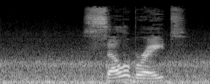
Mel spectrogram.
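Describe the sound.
Car interior noise while riding in a car, a steady low rumble running throughout beneath a voice speaking.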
